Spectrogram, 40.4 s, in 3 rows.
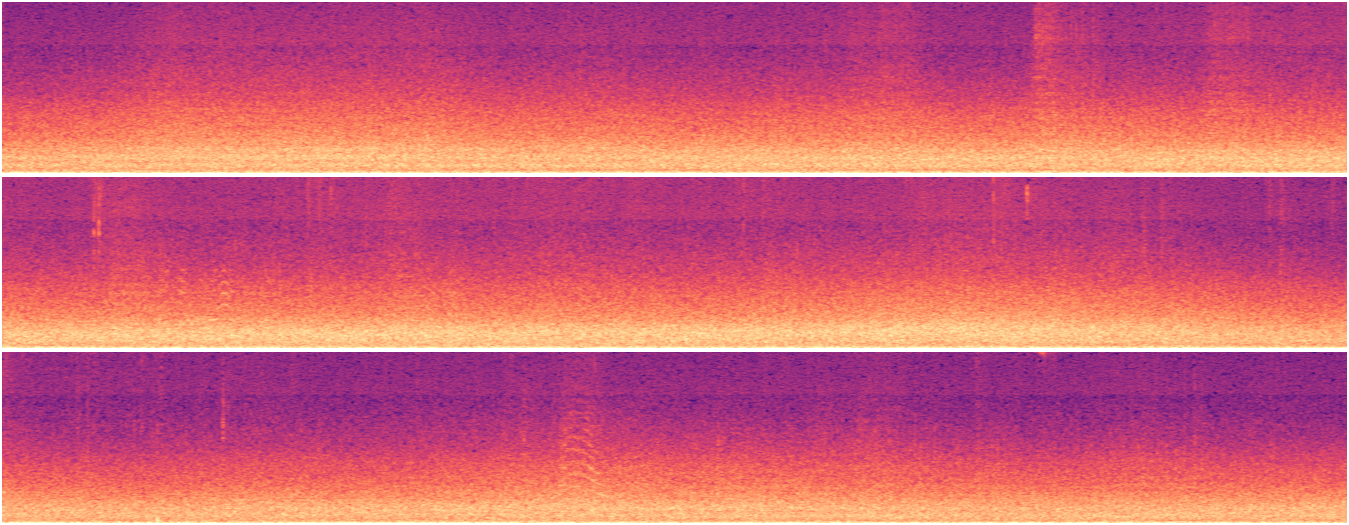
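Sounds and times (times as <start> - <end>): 
calm wind in pine tree forest in the Baltic: 0.0 - 40.3.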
